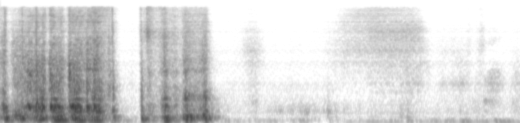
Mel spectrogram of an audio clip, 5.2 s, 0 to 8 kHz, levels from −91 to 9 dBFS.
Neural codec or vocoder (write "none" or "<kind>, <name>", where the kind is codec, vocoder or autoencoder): autoencoder, DAC-VAE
